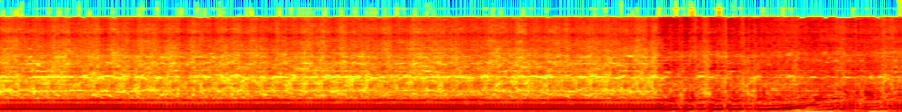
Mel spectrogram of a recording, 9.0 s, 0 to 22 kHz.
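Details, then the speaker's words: RWD turbo Nissan Micra (K10) first start after fixing leaking injector seal: loud, deep, lumpy tractor-like idle rising briefly with throttle blip; rough idle, cause not confirmed, no lambda sensor fitted at first. "this thing sounds like a tractor those it's got those silences but give me two seconds"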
